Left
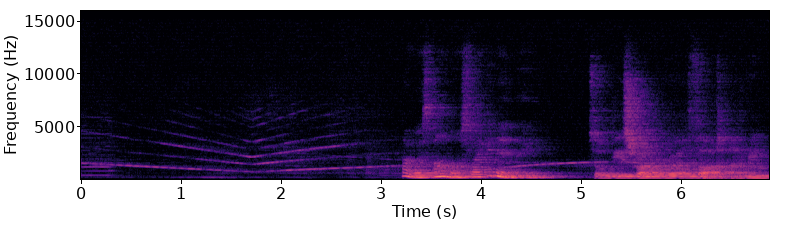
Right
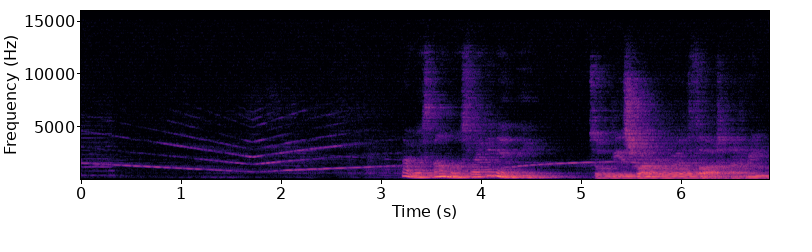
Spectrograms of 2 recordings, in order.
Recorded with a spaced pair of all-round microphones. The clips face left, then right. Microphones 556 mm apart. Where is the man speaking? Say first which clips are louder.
Left 1 dB; 90° left, 3.5 m.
